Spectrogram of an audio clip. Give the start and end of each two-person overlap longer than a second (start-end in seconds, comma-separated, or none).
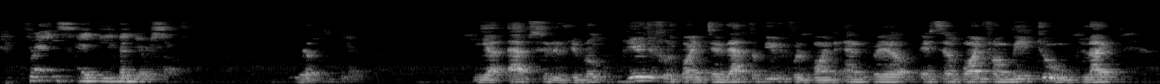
none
